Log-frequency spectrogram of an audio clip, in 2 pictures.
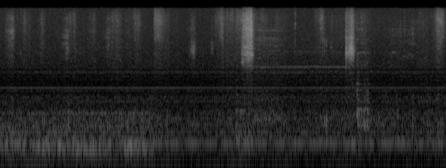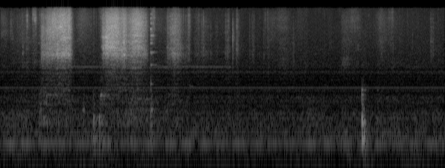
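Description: A sheet of painting paper rubbing and scraping as it is slid and turned on a tabletop, in short bursts that are loudest about ten to twelve seconds in. A single knock comes near the end.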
